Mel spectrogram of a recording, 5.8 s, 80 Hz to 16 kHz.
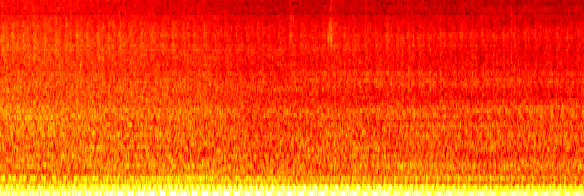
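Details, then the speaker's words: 1932 roadster, first engine start after reassembly despite weak starter and low battery voltage: low, even idle pulsing about three per second, no knocks or misses; running smoothly with little work needed, normal idle. "Anyways, it's running good. I really didn't have to do a whole lot to it."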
